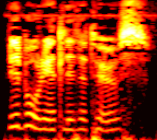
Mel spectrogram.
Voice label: we live in a small house, swedish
